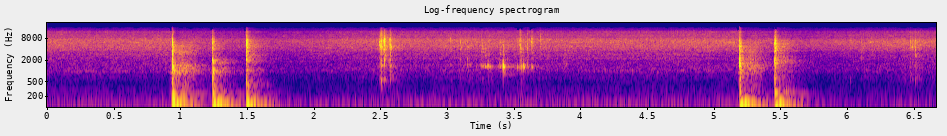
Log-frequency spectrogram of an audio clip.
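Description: An egg is cracked on the rim of a steel bowl.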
